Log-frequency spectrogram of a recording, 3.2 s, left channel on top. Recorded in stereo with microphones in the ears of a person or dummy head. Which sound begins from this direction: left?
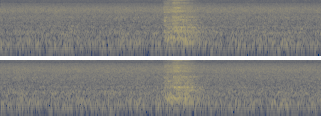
Cutlery clinking, at 1.6 s.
